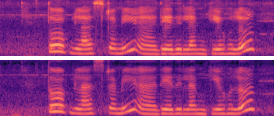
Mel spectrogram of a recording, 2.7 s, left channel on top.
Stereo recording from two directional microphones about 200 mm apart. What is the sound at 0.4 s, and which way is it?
Speech, 15° right (ahead or behind).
